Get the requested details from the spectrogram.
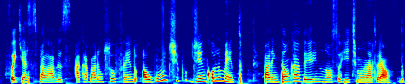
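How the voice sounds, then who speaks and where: A young woman, a student, explaining a book chapter to her class with rhetorical questions. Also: fairly high pitch. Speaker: student presenting a group assignment. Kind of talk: class presentation.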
